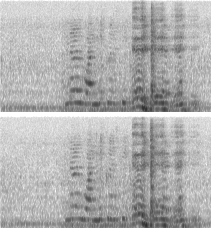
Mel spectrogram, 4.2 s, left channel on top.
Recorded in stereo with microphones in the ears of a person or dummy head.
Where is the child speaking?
15° left (ahead or behind), 0.8 m; by 3.6 s 50° right (ahead or behind), 1.1 m.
